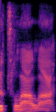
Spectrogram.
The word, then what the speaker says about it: Tlaloc: It's just two syllables. Tlalok. Or Tlalok, that works. So I was already wrong. I took a step, but I was wrong. So is how you like Loki. Yeah, Tlalok.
